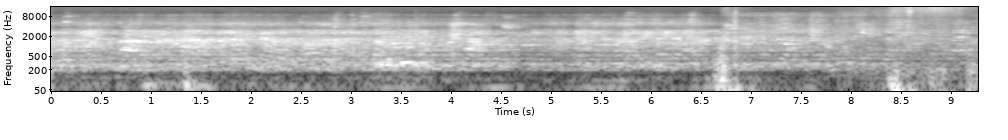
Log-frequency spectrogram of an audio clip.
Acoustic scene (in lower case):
restaurant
